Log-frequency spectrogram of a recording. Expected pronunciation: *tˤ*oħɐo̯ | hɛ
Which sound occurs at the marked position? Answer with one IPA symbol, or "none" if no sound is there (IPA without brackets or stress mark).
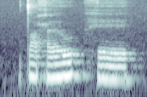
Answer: tˤ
